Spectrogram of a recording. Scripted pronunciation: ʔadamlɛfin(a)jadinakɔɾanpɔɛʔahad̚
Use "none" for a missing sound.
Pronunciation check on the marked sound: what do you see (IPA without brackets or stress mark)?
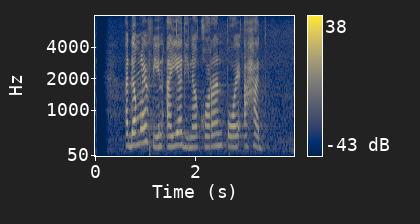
a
